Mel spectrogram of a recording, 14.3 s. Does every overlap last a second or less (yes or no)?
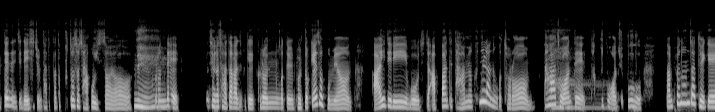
no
